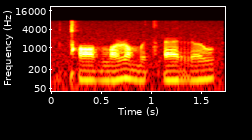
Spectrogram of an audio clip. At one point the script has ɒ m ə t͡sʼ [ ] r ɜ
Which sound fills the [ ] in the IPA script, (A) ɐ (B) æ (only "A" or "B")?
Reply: B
